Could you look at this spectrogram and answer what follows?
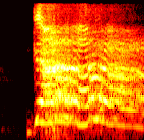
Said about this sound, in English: Gah! A Scottish scream. That was my Billy Connolly scream. Gah!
